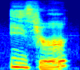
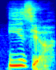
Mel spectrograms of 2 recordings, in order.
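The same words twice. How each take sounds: First: American EASIER with final R. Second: Higher British EASIER, no R. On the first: Teacher contrasting accents for learners, American EASIER. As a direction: EASIER rising onto an R-coloured ending. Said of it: "d'abord l'accent U S". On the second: Teacher contrasting accents for learners, British EASIER. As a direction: EASIER ending on a bare schwa. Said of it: "l'accent britannique". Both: Shown as a demonstration.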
